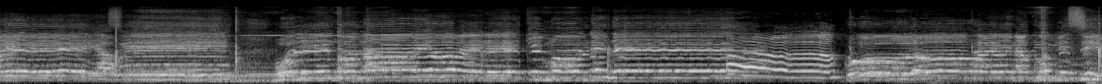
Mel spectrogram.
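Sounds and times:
women singing a worship song: 0:00.0 - 0:11.0.

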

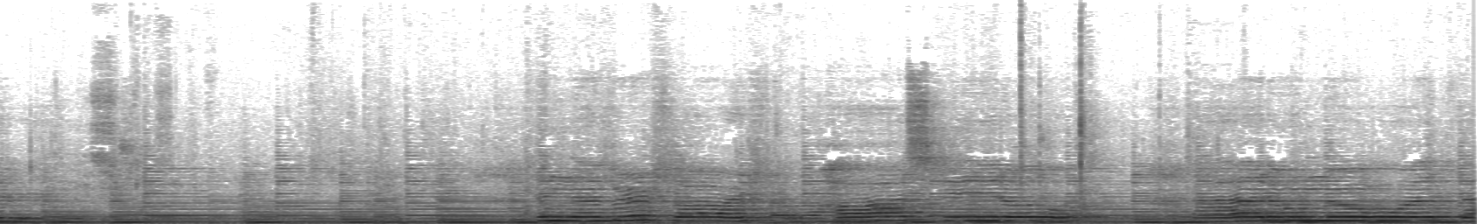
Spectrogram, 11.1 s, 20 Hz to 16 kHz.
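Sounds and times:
acoustic guitar: 0:00.0 - 0:11.0
person singing long notes: 0:04.0 - 0:11.0.

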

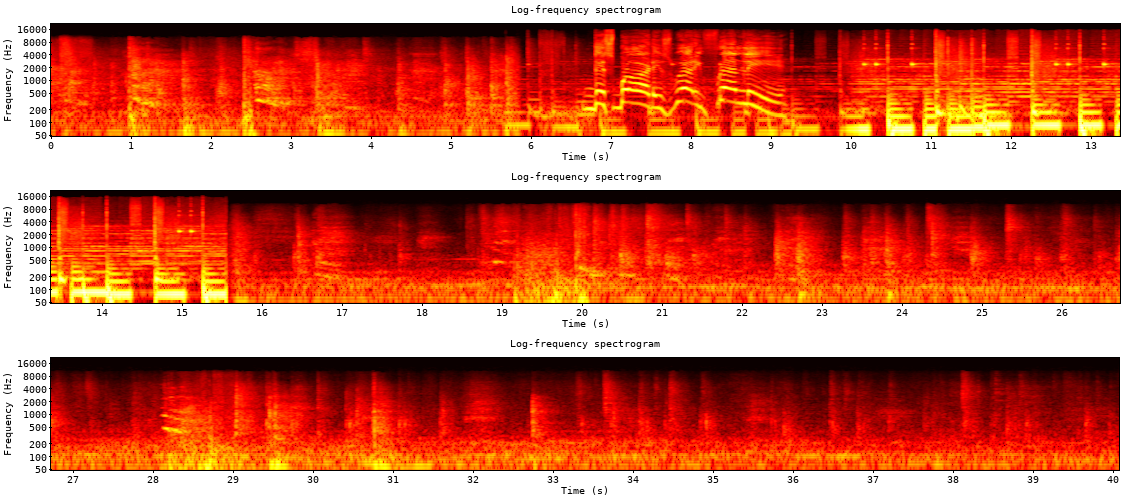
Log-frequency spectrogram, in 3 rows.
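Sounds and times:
people shouting: 0:06.6 - 0:09.2.

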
